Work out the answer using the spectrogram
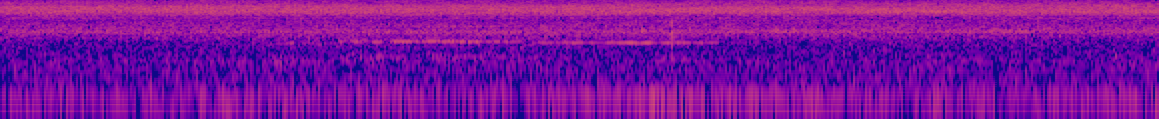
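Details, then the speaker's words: New pressure canner on its first use, venting before it pressurizes: a soft, even hiss of steam blows out the top vent with no sputter, whistle or surging. Normal steam venting shows the canner is working. "I don't if you can hear it but it's definitely blowing out the top here you might be able to see the steam a little bit so we know it's working"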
